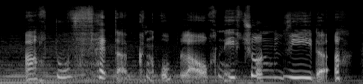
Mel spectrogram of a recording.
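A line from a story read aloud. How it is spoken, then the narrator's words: Wailing voice. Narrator (German): jammert eine Stimme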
